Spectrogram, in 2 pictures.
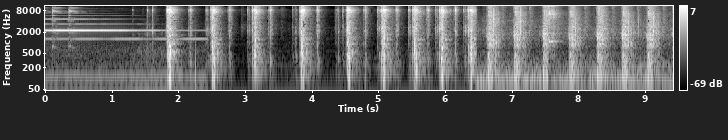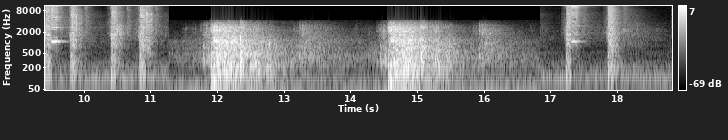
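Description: Sig Sauer semi-automatic .177 pellet air rifle firing rapidly, about three sharp shots a second for roughly nine seconds, then two longer rushing hisses and two more shots near the end, as pellets shred an apple target.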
